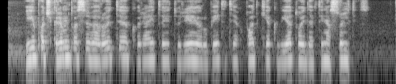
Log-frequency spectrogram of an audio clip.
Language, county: Lithuanian, Tauragė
